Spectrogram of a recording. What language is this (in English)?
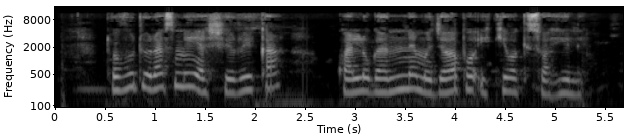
Swahili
